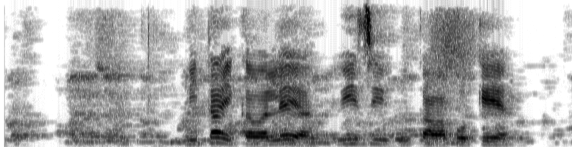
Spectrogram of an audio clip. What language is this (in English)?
Swahili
